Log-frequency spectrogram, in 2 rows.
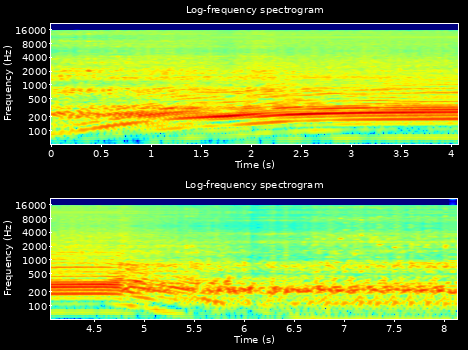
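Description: Pontiac 326 V8 revved by hand at the carburetor throttle linkage: it rises from idle over about a second and a half, holds the higher revs for about three seconds, then drops back to idle.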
